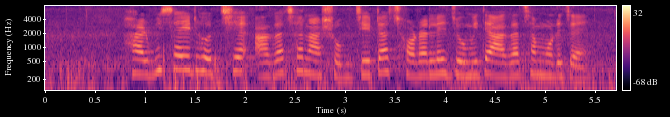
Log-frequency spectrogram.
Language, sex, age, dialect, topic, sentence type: Bengali, female, 18-24, Northern/Varendri, agriculture, statement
